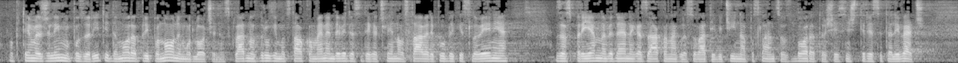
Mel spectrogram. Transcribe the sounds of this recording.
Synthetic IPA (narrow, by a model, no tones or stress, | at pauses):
ɔpt̪eːmʋazʒɛlimɔpɔzɔɾiːt̪id̪amoːɾapɾipɔnɔwnɛmɔd̪loːt͡ʃanjṵsklaːd̪nɔzd̪ɾuɡimɔt̪st̪aːwkɔmɛːnaind̪ɛʋeːd̪ɛsɛt̪ɛɡat͡ʃleːnaust̪aːʋɛɾɛpublikɛslɔʋeːnijɛ | zaspɾɛjemnaʋɛd̪ɛːnɛɡazaːkɔnaɡlasɔʋaːt̪iʋɛt͡ʃiːnapɔslaːnt̪sɛwzbɔːɾat̪oːjɛʃeːst̪inʃt̪iːɾid̪ɛsɛt̪aliʋɛt͡ʃ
